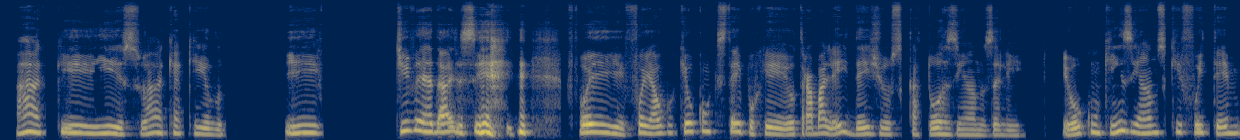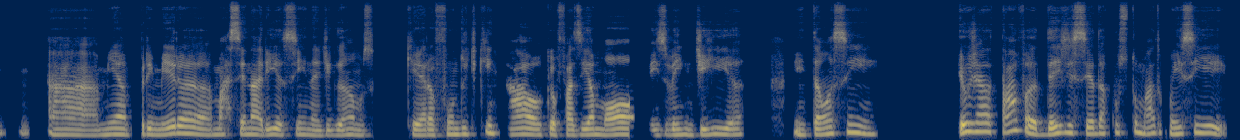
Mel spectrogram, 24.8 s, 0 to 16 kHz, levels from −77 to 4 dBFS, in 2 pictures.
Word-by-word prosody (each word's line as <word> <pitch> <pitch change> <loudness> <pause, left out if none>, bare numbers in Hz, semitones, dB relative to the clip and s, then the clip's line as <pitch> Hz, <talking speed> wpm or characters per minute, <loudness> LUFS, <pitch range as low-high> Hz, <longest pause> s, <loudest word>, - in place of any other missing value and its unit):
Ah, 215 +3 +3
que - - -2
isso, 180 -5 +1
ah, 195 +2 -1
que 195 0 -7
aquilo." 170 -6 -4 0.6
E, 195 0 +2 0.8
de 245 +1 +4
verdade, 220 -5 +5
assim, 200 +2 +6 0.9
foi 205 -5 +6
foi 180 +6 +1
algo 185 +3 -1
que - - -1
eu 225 - +5
conquistei, 225 -1 -1
porque 175 -4 -3
eu 155 -2 +2
trabalhei 175 +5 0
desde 165 0 -2
os 155 0 -5
14 155 0 -3
anos 140 -2 -6
ali. 130 -2 -7 0.4
Eu 155 +5 +2
com 205 +3 -1
15 210 +3 +1
anos 195 +2 -1
que 220 - -5
fui 200 0 -2
ter 175 -3 -1
m 190 +1 -5 0.4
a 140 -2 -3
minha 150 +2 -2
primeira 155 0 0
marcenaria, 150 0 -1
assim, 150 +2 -5
né, 135 -2 -5
digamos, 135 +1 -5 0.3
que 145 - -3
era 140 0 0
fundo 155 +3 -4
de 160 - -11
quintal, 155 -6 0
que 150 - -2
eu 145 - +2
fazia 145 +1 0
móveis, 145 -1 +1
vendia. 150 +1 -3 0.5
Então 150 +3 -1
assim, 180 -2 -1 0.8
eu 205 - +7
já 225 0 +2
estava 220 -5 +1
desde 170 +7 +1
cedo 180 -3 0
acostumado 195 0 -5
com - - -4
isso 175 +5 -1
e 195 -5 -1
165 Hz, 145 wpm, -21 LUFS, 150-195 Hz, 0.9 s, eu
